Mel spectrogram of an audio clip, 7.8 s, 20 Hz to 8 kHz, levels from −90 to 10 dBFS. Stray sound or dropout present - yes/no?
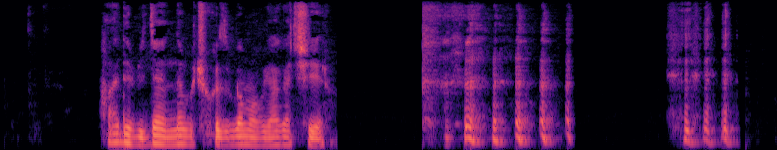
yes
